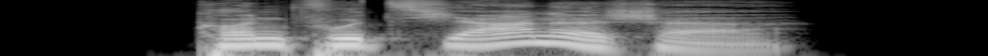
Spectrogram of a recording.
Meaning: 1. comparative degree of konfuzianisch 2. inflection of konfuzianisch: strong/mixed nominative masculine singular 3. inflection of konfuzianisch: strong genitive/dative feminine singular
- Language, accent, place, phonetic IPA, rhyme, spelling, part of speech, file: German, Germany, Berlin, [kɔnfuˈt͡si̯aːnɪʃɐ], -aːnɪʃɐ, konfuzianischer, adjective, De-konfuzianischer.ogg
